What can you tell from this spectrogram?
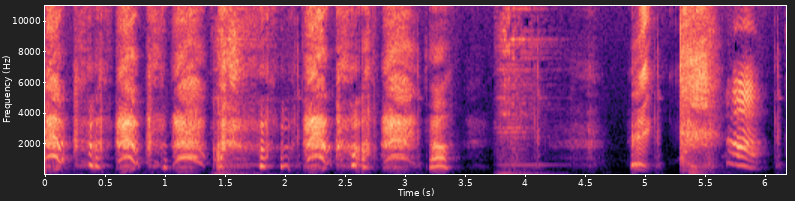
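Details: Burst of laughter followed by a sharp sneeze with an odd, high, squeaky voiced tail.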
